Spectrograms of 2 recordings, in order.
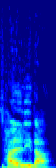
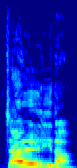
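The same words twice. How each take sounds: First: The first consonant is plain and soft. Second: The first consonant is tense and hard. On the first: This is how the word is written. "It's spelled as 잘리다" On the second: This is how people actually say it. "it's actually pronounced as 잘리다 with 짤"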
